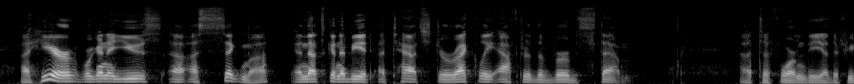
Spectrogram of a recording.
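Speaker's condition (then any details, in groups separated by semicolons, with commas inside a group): No condition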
